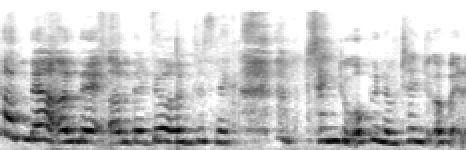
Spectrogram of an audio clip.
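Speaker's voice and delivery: high, laughter-filled retelling; laughing. Real, not acted. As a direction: tell it while cracking up. Laughs retelling her panic.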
